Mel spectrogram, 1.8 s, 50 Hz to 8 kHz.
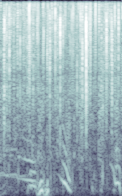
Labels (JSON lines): {"label": "biophony, cascading saw", "recorder": "SoundTrap 600 or HydroMoth"}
